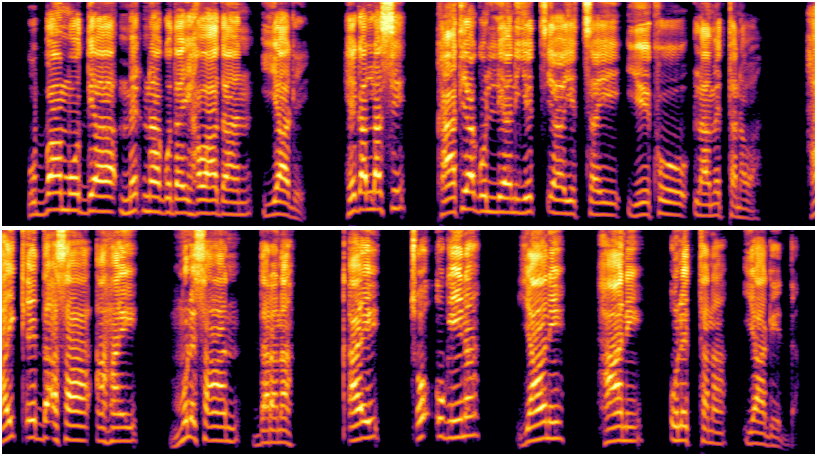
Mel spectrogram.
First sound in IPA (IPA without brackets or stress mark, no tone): ʔ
